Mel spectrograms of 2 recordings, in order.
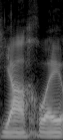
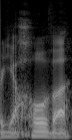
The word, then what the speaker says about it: Yahweh: We would either pronounce it as Yahweh or Yehovah, but frankly, it's irrelevant.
